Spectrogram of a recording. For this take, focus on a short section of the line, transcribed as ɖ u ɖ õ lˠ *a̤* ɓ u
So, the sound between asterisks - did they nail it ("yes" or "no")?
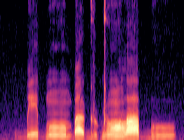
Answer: no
